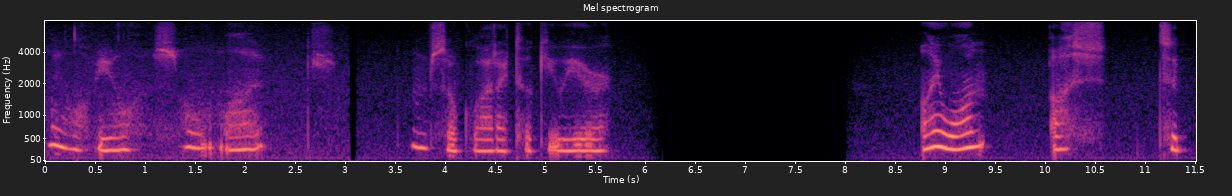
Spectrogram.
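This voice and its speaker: A gentle, boyish young spirit in love, played by a woman, with a high, mellow voice. He murmurs softly and hesitantly, in the intimate style of a romantic ASMR roleplay. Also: heavily acted, low-quality recording. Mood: wistful, devoted. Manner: soft, tender, breathy murmurs with hesitant pauses.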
